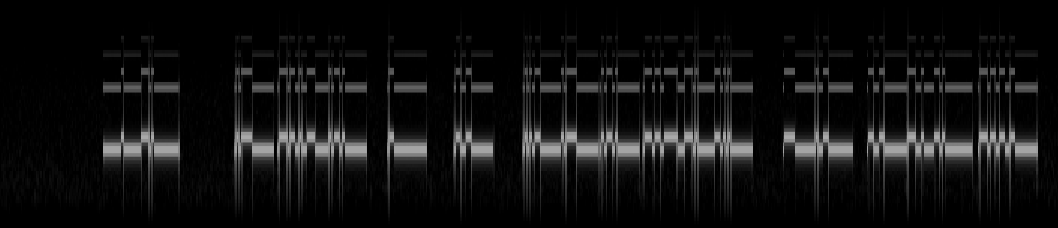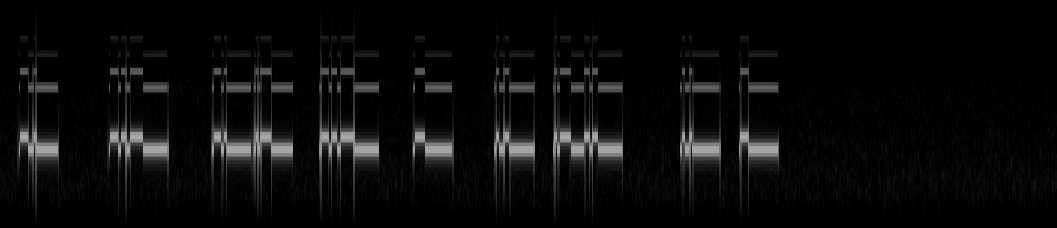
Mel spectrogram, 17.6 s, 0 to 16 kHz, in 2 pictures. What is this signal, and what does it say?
TTY/TDD text telephone tones (45.45 baud Baudot), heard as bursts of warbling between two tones, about 400 Hz shift, 1600 Hz centre. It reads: HE ADVISED THROWING IN THE TOWEL.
